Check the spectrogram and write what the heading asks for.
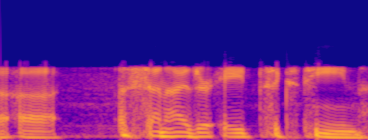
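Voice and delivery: ordinary delivery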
